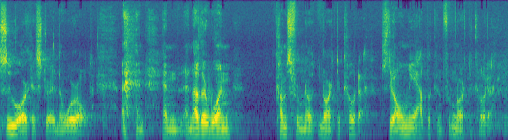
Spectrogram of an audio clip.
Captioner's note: laughs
